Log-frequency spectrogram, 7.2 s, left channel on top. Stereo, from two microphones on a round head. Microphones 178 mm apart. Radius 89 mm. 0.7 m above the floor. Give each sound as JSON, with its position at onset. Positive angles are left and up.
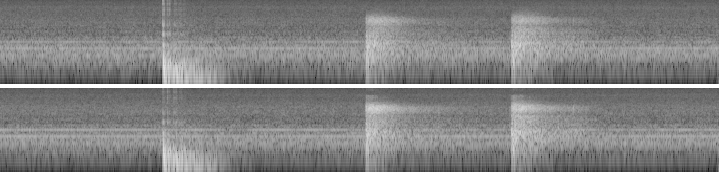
{"t": 1.6, "sound": "a thud", "side_deg": 45, "distance_m": 7.0}
{"t": 3.7, "sound": "a gunshot", "side_deg": -80, "distance_m": 3.5}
